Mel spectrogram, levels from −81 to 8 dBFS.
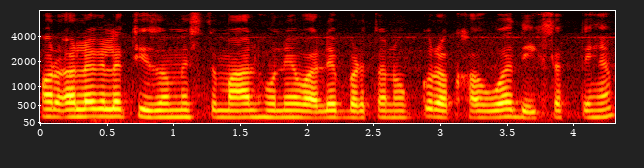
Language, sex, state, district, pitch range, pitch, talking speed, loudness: Hindi, female, Chhattisgarh, Sarguja, 175-190 Hz, 180 Hz, 210 wpm, -16 LUFS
